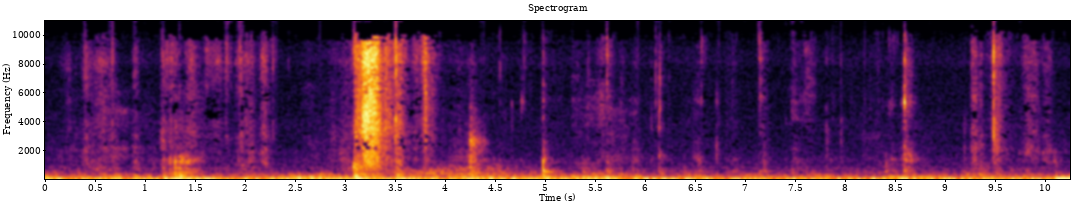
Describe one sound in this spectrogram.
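Paper rustles and crinkles as it is smoothed by hand.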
